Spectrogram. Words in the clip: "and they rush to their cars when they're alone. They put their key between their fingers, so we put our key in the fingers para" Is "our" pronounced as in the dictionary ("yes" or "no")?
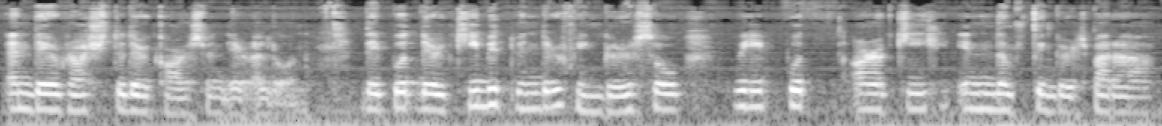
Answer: no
